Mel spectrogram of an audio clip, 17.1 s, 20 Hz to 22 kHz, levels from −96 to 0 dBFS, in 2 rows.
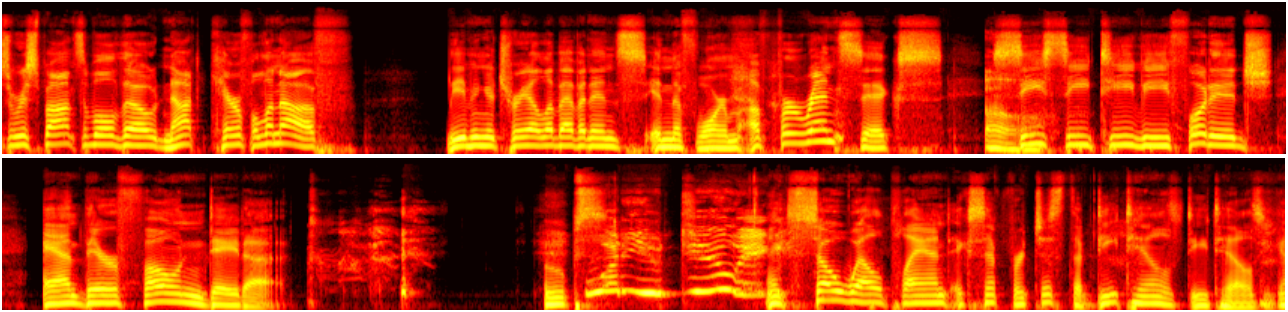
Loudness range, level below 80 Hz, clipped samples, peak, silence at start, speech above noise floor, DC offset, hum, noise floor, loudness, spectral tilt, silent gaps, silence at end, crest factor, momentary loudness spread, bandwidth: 3 LU; -52 dBFS; under 0.1%; -6 dBFS; 0 s; 58 dB; under 0.1%; none; -81 dBFS; -23 LUFS; -4 dB/octave; none; 0 s; 18 dB; 7 LU; 16.5 kHz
